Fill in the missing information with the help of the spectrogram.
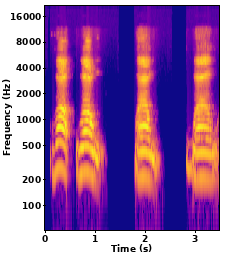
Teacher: زبان اوپر اٹھائی اور آگے سے بھی نیچے لے گئی, تو واؤ کو میں نے موٹا کر دیا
